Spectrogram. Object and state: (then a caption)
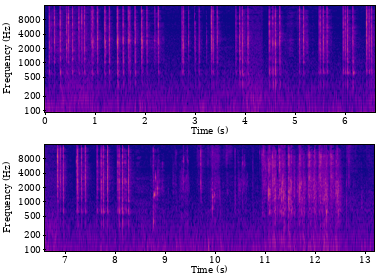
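Plastic spray bottle tapped with nails. Long black nails tap rapidly on the body of a translucent pink plastic spray mist bottle with a black cap, hollow and holding liquid. Quick, bright, clicky taps come in bursts separated by short pauses, then blur into a dense, fast rattling flurry near the end.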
